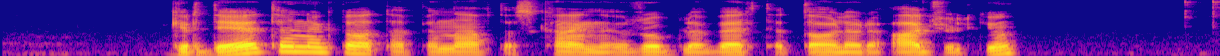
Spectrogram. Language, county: Lithuanian, Vilnius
